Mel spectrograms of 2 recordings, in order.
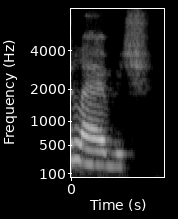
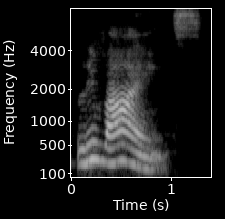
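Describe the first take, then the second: First: It is said with a Brazilian Portuguese pronunciation. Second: It is said with an English pronunciation. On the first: This is how people in Brazil say it. "a gente tem uma marca de roupa que a gente chama de" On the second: This is how people abroad say it. "E lá se chama"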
